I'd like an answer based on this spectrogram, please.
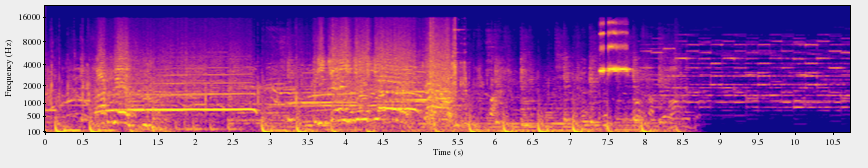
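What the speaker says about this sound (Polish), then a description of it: "Gromkie brawa, zróbmy hałas!" A crowd at a 2019 Polish strongman competition cheers and shouts loudly while an announcer yells over them. The roar eases after several seconds and gives way to a brief electronic tone.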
